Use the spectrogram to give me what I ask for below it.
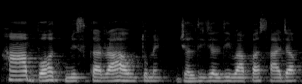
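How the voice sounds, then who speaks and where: एक महिला कथावाचक एक शरारती, चिढ़ाने वाले युवा पति की आवाज़ पढ़ती है।. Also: female voice, low-pitched, fairly even intonation, a little fast, lightly acted. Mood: playful. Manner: teasing, mock-innocent. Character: playful young husband teasing his wife. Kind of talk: audiobook character voice.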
